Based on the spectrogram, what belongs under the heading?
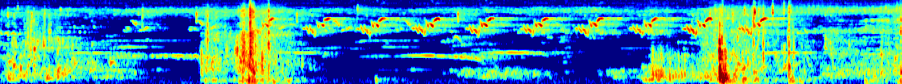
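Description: A small bird chirping in quick repeated high notes, about four a second, through the second half. Over it come a few sharp knocks; the loudest falls about three and a half seconds in.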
